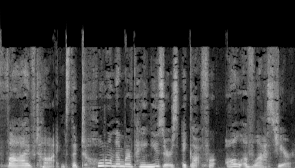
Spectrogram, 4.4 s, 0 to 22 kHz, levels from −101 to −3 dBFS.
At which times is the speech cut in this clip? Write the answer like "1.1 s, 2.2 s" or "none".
none

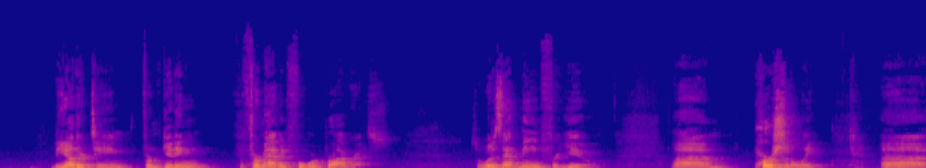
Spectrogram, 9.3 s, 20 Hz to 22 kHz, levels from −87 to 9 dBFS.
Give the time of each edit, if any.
none

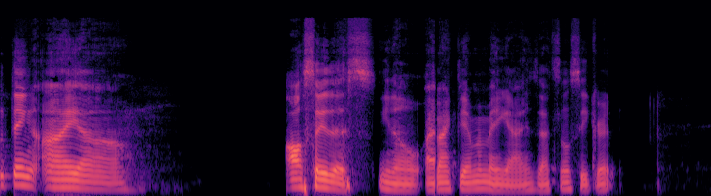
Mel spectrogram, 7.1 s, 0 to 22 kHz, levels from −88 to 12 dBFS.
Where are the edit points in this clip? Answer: 2.9 s, 4.3 s

